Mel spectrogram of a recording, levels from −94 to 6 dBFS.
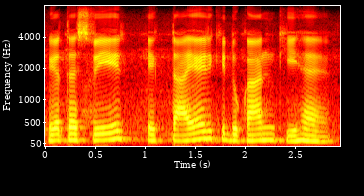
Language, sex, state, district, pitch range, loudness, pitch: Hindi, male, Arunachal Pradesh, Lower Dibang Valley, 120-135 Hz, -13 LUFS, 125 Hz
